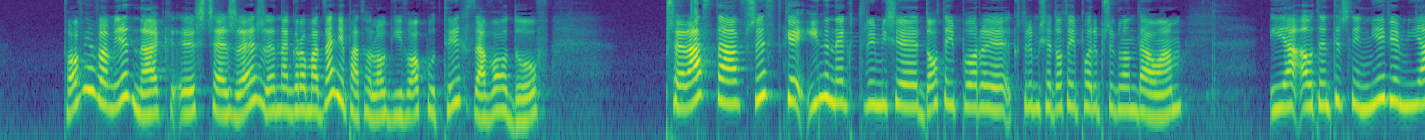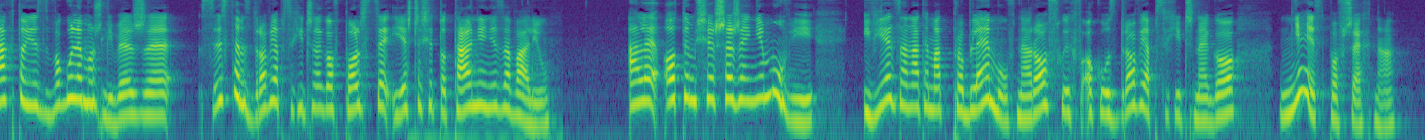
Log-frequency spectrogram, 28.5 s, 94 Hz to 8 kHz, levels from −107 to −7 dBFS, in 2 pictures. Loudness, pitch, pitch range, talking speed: -20 LUFS, 260 Hz, 220-305 Hz, 135 wpm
